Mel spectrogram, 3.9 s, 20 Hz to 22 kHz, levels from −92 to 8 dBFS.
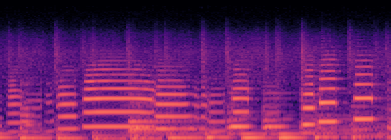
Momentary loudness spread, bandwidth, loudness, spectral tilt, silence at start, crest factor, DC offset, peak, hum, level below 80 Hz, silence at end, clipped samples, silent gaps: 8 LU; 10 kHz; -21 LUFS; -6 dB/octave; 0 s; 12 dB; under 0.1%; -8 dBFS; none; -40 dBFS; 0 s; under 0.1%; none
